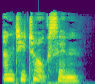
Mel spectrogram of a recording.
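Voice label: "antitoxin", British English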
